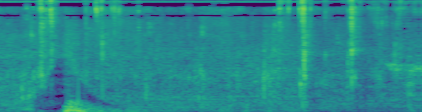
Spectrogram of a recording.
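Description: Close-miked chewing and wet mouth sounds of someone eating steamed chicken momos, with scattered small clicks. A loud low thump just under a second in is the loudest sound.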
